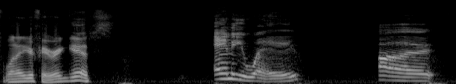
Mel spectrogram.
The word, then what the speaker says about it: GIF: It's one of your favorite gifts.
